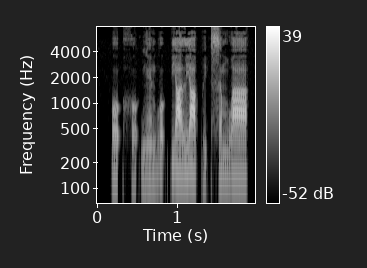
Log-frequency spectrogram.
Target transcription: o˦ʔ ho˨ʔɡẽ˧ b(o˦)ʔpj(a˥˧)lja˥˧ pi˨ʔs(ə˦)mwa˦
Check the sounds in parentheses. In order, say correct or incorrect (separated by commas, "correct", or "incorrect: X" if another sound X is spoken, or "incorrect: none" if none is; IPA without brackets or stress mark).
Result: correct, correct, correct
